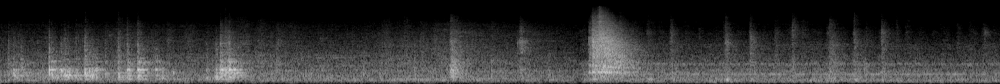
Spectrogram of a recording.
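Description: Metal baking trays clattering and knocking, with a louder scrape about six seconds in and a run of light clicks later, over a steady machine hum.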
